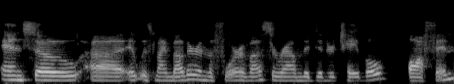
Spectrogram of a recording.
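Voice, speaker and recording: A woman with an American accent has an unremarkable speaking voice at medium pitch and a moderate pace. Her intonation is fairly even, and the sound is dry and close with no echo. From New Jersey, Somerset County. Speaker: author. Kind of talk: author talk.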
